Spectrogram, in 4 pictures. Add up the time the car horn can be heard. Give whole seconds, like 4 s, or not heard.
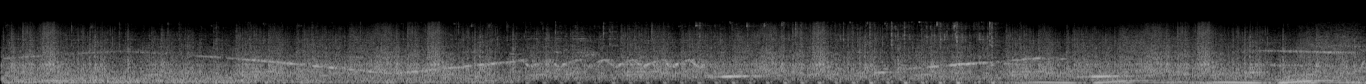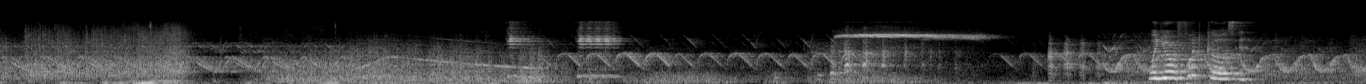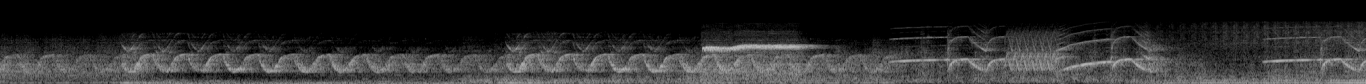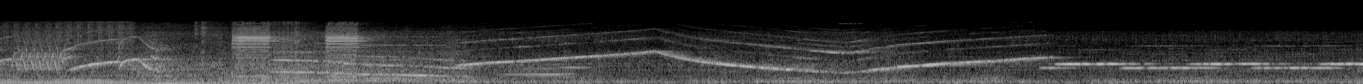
3 s.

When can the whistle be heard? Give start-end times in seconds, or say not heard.
22.0-23.5, 34.3-35.4.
